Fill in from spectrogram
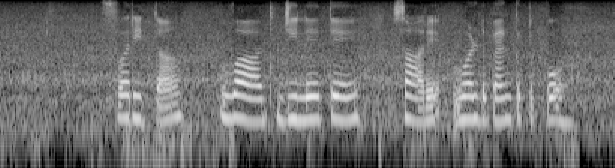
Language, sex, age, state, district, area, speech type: Dogri, female, 18-30, Jammu and Kashmir, Samba, rural, read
